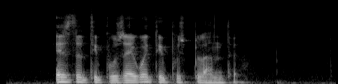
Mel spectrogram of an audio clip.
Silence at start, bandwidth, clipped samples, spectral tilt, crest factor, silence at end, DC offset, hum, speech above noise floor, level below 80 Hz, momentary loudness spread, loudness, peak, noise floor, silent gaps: 0.55 s; 11 kHz; under 0.1%; -6.5 dB/octave; 18 dB; 0.95 s; under 0.1%; none; 34 dB; -42 dBFS; 9 LU; -24 LUFS; -6 dBFS; -57 dBFS; none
